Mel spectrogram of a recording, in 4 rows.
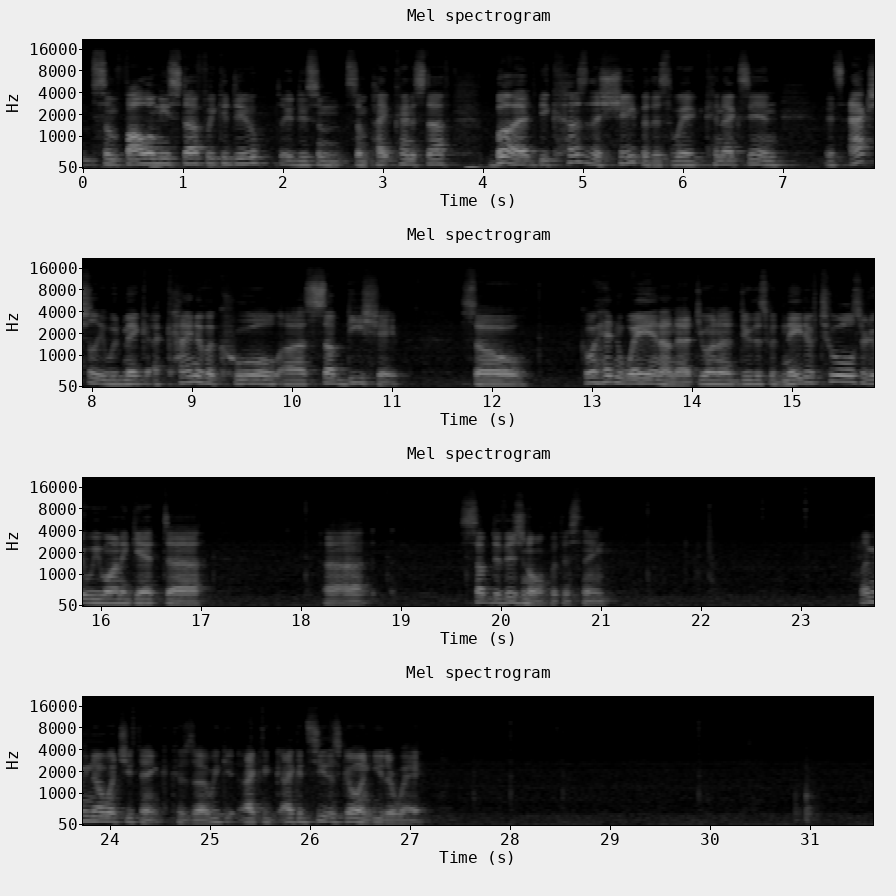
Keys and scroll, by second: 22.1 space, 23.7 m.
